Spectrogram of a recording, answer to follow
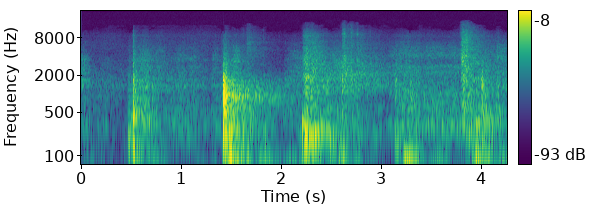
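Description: Footsteps on a bare wooden floor, a step roughly every second, each one a separate knock.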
